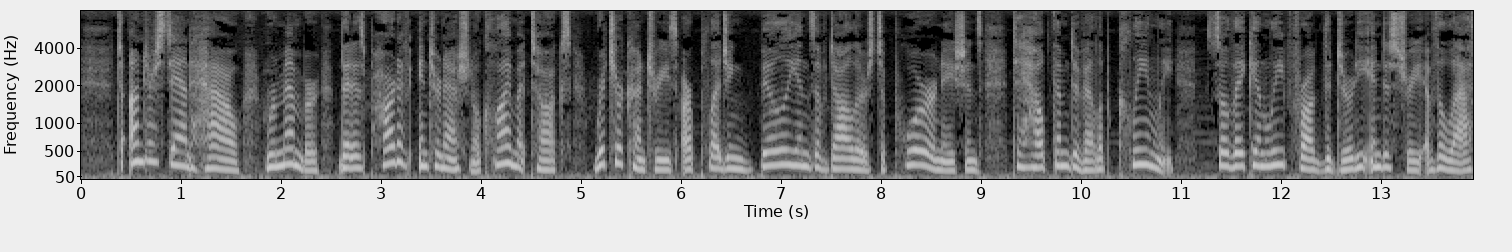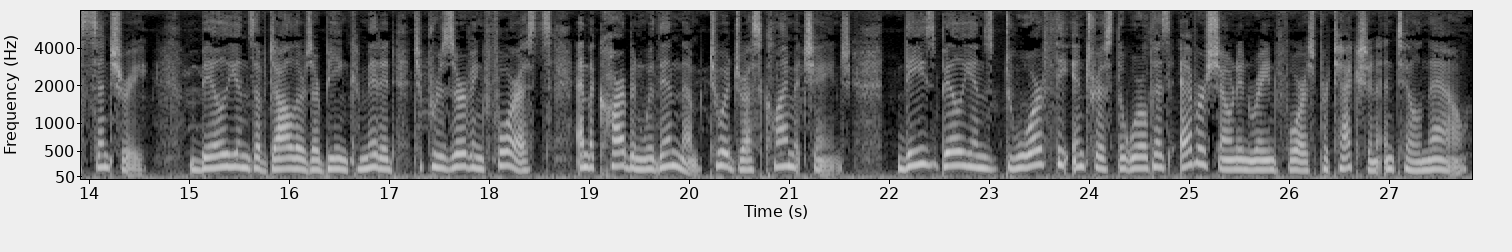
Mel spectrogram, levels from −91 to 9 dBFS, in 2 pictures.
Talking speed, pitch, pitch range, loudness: 150 wpm, 205 Hz, 180-235 Hz, -19 LUFS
